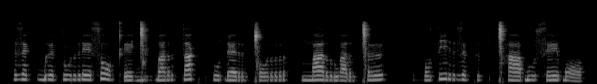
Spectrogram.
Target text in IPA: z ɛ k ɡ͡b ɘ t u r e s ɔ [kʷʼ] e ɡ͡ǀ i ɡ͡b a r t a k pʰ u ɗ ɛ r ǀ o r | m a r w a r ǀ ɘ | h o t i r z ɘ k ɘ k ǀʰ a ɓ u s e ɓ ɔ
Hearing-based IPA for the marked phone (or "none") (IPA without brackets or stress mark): kʼ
